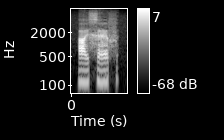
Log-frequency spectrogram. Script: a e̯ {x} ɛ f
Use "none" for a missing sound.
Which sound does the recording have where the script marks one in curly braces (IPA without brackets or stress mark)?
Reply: x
